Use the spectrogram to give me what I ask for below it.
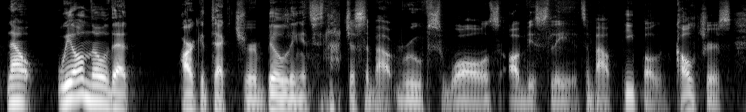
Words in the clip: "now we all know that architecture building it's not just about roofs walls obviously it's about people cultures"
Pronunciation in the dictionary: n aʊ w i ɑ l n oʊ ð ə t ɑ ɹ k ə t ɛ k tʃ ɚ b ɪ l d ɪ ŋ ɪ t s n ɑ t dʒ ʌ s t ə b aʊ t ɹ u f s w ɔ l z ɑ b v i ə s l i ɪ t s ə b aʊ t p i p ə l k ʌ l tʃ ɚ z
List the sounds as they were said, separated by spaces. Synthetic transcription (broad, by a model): n aʊ w i ɑ l n oʊ ð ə t ɑ ɹ k ə t ɛ k tʃ ɚ b ɪ l d ɪ ŋ ɪ t s n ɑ t dʒ ʌ s t ə b aʊ t ɹ u f s w ɔ l z ɑ b v i ə s l i ɪ t s ə b aʊ t p i p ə l k ʌ l tʃ ɚ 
